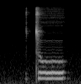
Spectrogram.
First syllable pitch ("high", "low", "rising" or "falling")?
high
